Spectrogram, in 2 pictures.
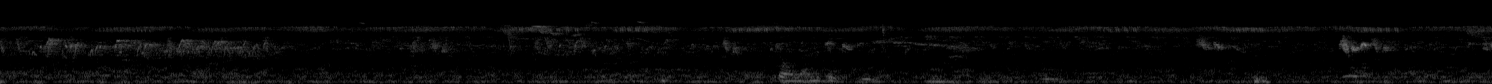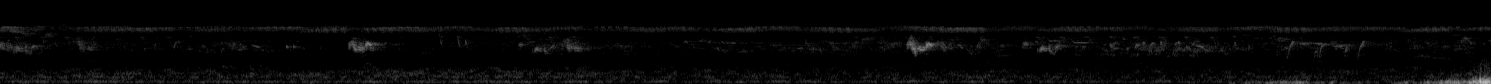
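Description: Steady high-pitched chorus of insects, with occasional short bird chirps over it. A low rumble builds in the last two seconds.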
